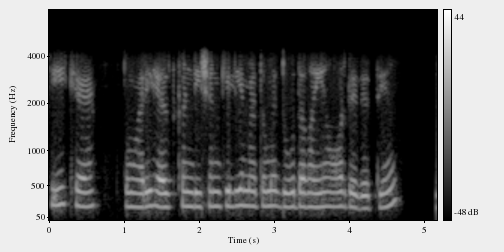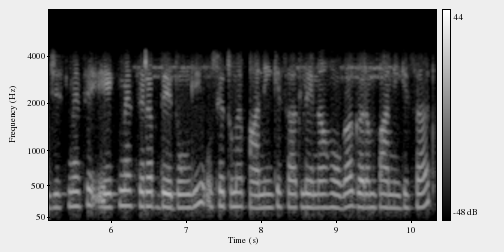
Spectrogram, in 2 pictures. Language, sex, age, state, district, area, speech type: Hindi, female, 18-30, Rajasthan, Jaipur, urban, conversation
